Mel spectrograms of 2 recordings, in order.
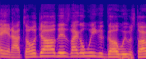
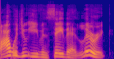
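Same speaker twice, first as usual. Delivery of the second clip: ordinary delivery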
